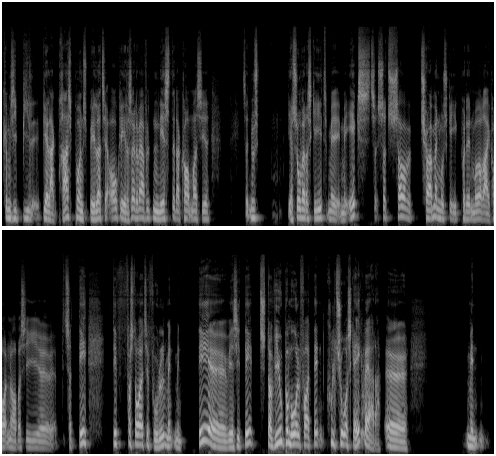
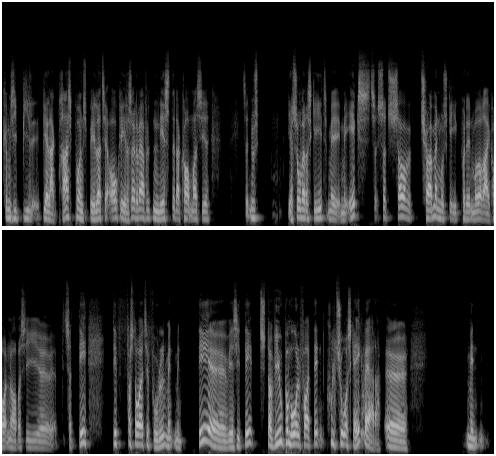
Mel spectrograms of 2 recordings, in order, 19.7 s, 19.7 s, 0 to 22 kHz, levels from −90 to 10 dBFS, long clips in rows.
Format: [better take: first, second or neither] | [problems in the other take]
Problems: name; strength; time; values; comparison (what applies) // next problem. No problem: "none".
first | muffled; very slightly; fading above 4.5 kHz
